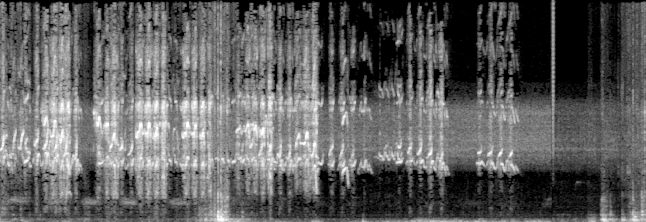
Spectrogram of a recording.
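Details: Myna nestlings begging during feeding on day nine: frantic high, scratchy squealing in quick pulsed bursts, loud at first, then fading into thinner scattered squeaks, with a soft thump midway.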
